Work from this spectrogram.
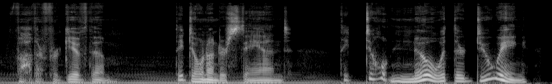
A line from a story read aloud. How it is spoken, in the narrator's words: He whispers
